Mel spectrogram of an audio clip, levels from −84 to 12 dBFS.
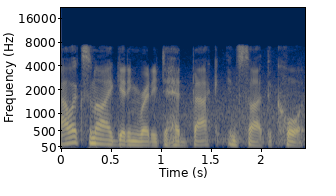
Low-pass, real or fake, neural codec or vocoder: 7.2 kHz; real; none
